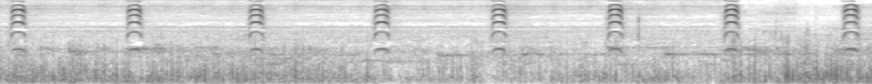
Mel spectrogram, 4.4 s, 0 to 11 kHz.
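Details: Spur-winged lapwing on a hotel beach in Marsa Alam, Egypt, giving a steady series of shrill, clipped metallic calls roughly every 0.6 seconds, eight in all, against faint ambient noise.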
